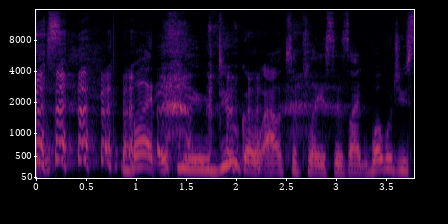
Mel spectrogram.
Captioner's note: laughing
